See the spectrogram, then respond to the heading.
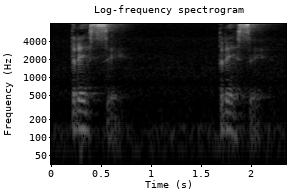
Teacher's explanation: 13, once again we have that TR combination, which is going to be best to start with biting the tip of our tongue, so it sets us up to make the R sound right after it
